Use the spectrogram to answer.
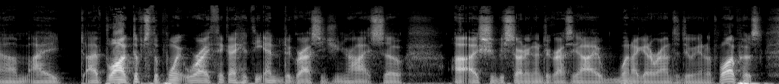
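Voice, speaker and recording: Speaking at a very fast pace, a man uses vocal fry at a very deep, low pitch. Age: 30s. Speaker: podcast host. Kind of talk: solo podcast commentary.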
